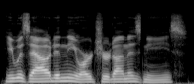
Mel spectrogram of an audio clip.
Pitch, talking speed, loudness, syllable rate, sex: 125 Hz, 275 wpm, -18 LUFS, 5.5 syllables/s, male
